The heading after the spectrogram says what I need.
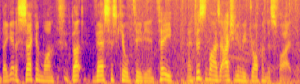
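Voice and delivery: lively play-by-play, rising with the action; esports caster. Acted. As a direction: call the match like a live caster. Casting the match live.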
